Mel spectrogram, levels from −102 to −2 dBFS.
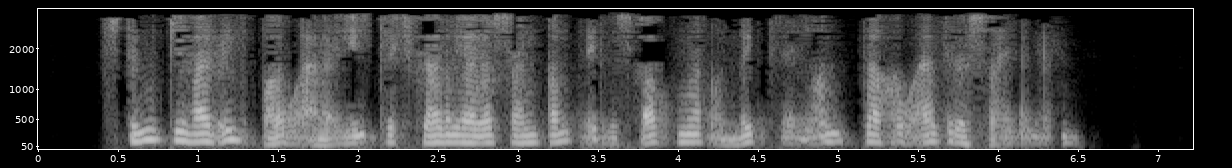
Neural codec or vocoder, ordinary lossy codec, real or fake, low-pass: codec, 16 kHz, 0.5 kbps, FreqCodec, smaller model; MP3, 16 kbps; fake; 3.6 kHz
